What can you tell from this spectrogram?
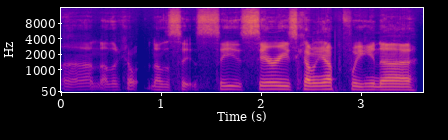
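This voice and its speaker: A man's voice: medium pitch, little pitch movement, fast talker, clean tone, no echo. A man with a New Zealand accent chatting casually as a guest race commentator. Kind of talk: casual chat.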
